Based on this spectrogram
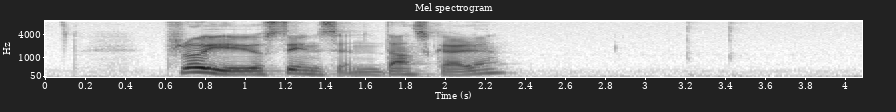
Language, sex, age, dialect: Faroese, male, 36-60, Norðurstreymoy/Eysturoy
